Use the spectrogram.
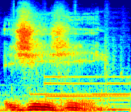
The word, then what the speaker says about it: JJ: gg jj on fiance you pronounce g like j and j like g she may very well be jj in america but in france she is gigi does it matter how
